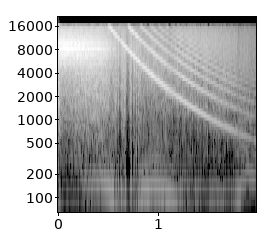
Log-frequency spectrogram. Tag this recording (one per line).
metasonix-f1
open
future-retro-xs
tr-8
tube
hihat
symetrix-501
